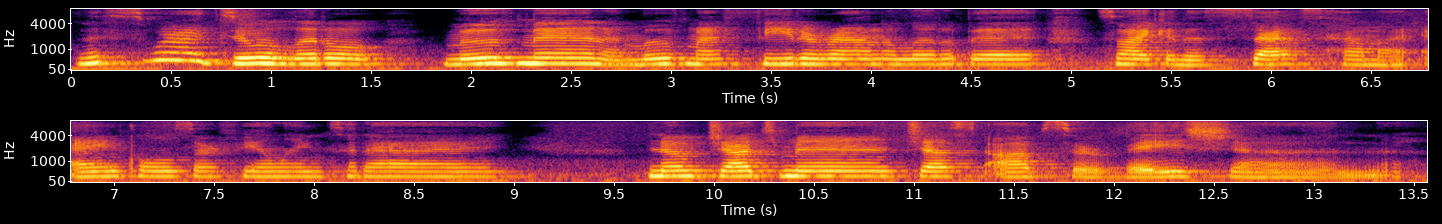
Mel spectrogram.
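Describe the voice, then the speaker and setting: A woman leading a guided body scan meditation as a teacher, giving gentle, unhurried instructions with long pauses. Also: medium pitch, steady tone, gravelly, slight background noise. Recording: roomy echo. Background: music.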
